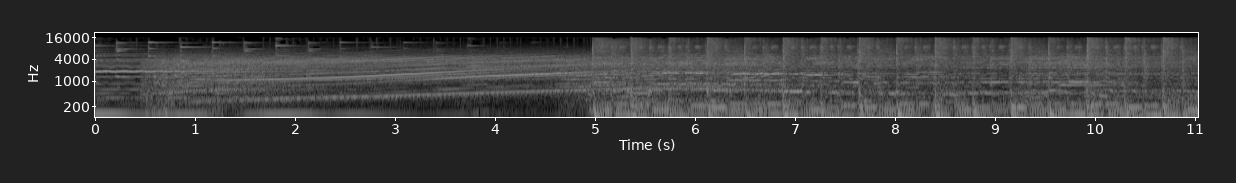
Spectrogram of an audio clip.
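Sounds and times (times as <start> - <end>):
rising siren-like tone: 0.0 - 8.0.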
